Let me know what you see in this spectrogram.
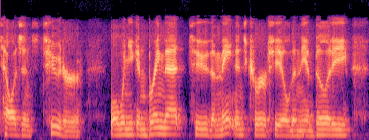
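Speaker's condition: No condition

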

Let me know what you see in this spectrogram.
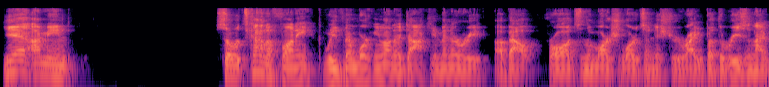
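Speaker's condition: Cleft lip and palate; speech impediment

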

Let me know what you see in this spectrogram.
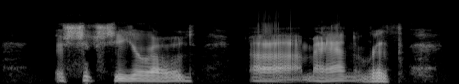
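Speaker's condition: Spinal muscular atrophy; congenital, muscle weakness, wheelchair use whole life

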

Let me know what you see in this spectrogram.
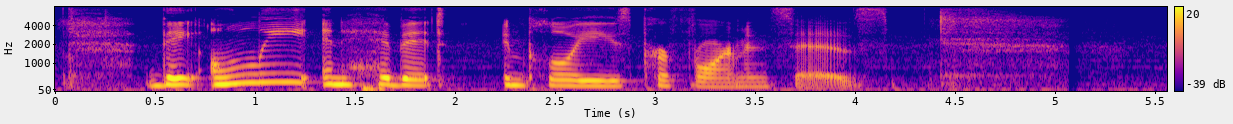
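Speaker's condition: No condition

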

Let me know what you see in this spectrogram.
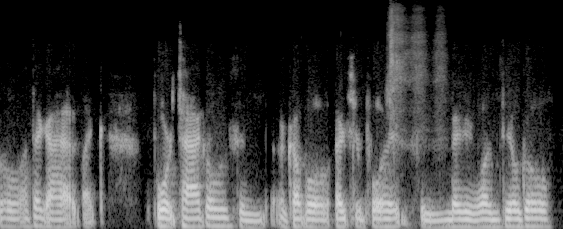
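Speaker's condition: Cleft lip and palate; congenital

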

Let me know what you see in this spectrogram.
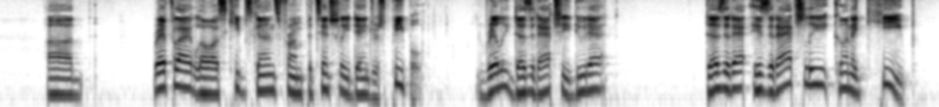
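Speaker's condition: No condition

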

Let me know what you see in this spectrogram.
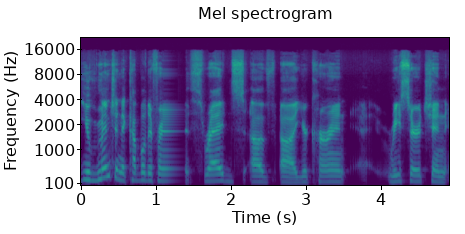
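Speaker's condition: No condition

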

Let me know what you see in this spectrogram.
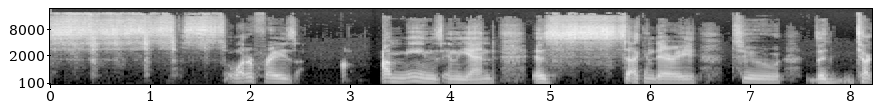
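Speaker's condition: Stuttering; little stuttering currently; prolonged sounds

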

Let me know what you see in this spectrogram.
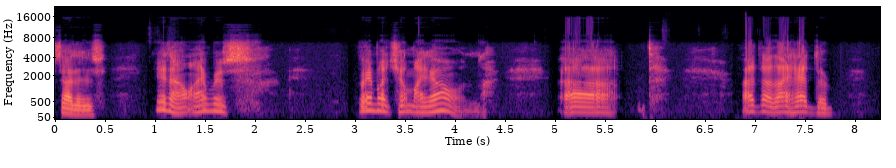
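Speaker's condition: Spinal muscular atrophy; 60 years old

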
